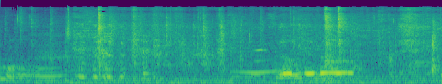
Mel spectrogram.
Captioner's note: crying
